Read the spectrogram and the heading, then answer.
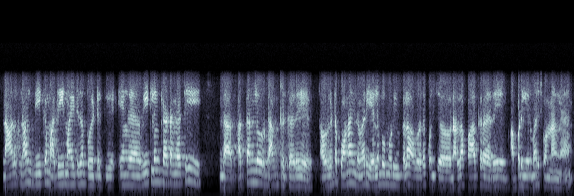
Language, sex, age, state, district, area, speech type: Tamil, male, 18-30, Tamil Nadu, Erode, rural, conversation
